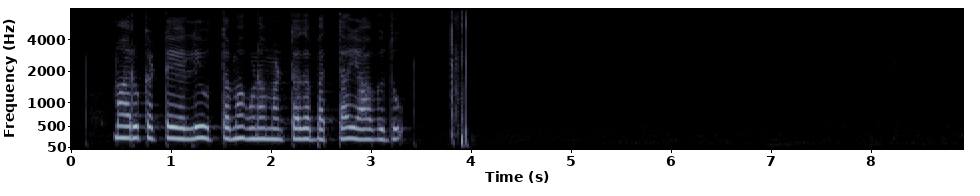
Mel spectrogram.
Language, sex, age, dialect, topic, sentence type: Kannada, female, 25-30, Central, agriculture, question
